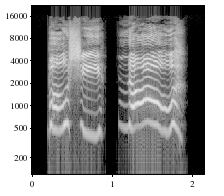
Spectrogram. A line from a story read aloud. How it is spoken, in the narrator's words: Akari cried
